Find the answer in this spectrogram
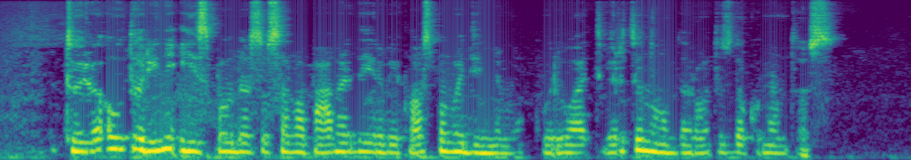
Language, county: Lithuanian, Vilnius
